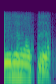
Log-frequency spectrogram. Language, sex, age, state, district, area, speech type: Bengali, male, 30-45, West Bengal, Howrah, urban, conversation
